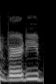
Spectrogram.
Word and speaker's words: Verde: Do you like the Monteverde or Verde? – I say Verde, but most people say Verde.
